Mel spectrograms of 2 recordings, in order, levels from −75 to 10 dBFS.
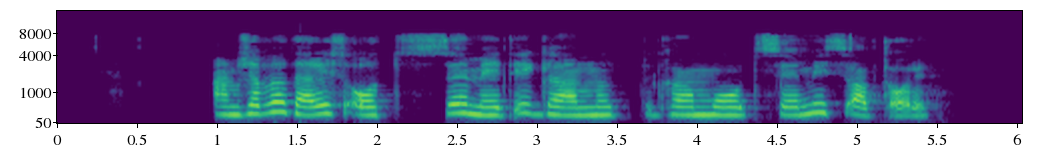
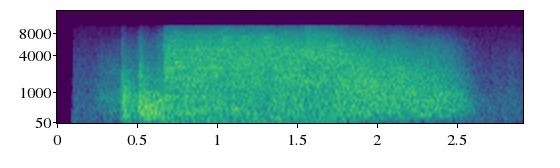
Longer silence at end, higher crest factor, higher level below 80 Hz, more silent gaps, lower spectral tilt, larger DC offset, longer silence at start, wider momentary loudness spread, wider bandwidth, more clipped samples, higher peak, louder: first, 0.6 s vs 0.3 s; first, 16 dB vs 10 dB; second, -66 dBFS vs -36 dBFS; neither; first, -4 dB/octave vs -1 dB/octave; second, under 0.1% vs 0.2%; first, 1 s vs 0.25 s; second, 7 LU vs 12 LU; second, 8.2 kHz vs 10.5 kHz; neither; about the same, 0 dBFS vs 0 dBFS; second, -15 LUFS vs -7 LUFS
